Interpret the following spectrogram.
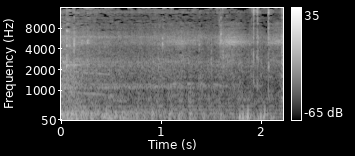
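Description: A steady motor hum fades out at the start. Then come eating noises: irregular low mouth and handling sounds close to the microphone, and a sharp click of a metal spoon against the plate near the end.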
